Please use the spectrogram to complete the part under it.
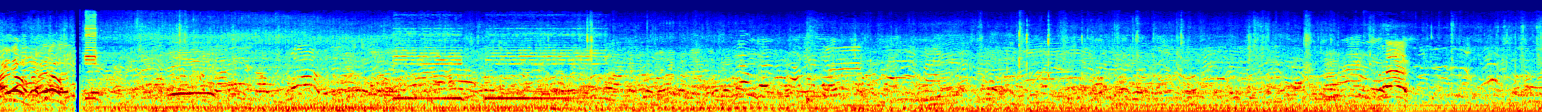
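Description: A large outdoor crowd chatters loudly all around.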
